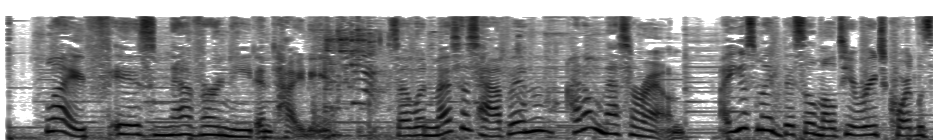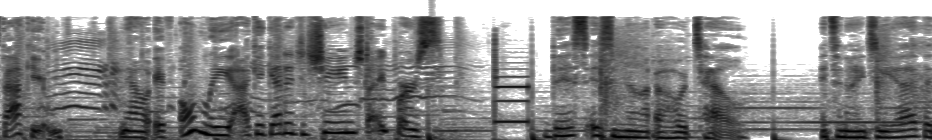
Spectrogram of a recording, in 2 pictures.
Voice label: english american voice over female commercial

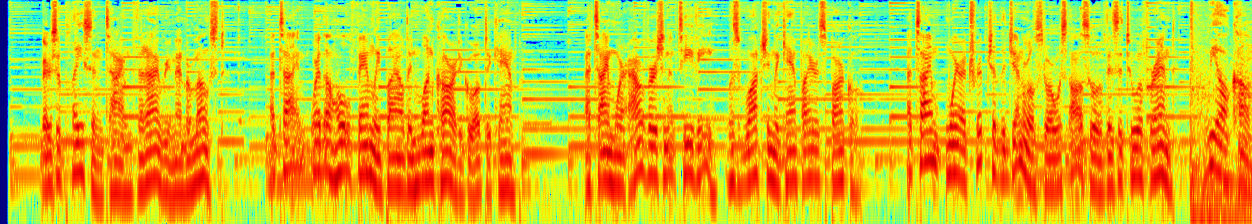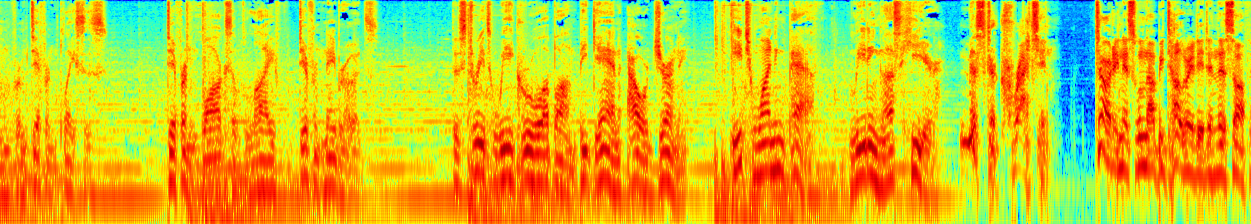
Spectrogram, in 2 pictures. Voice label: english american voice over male commercial

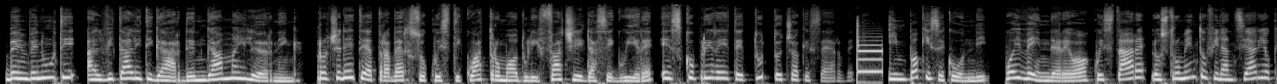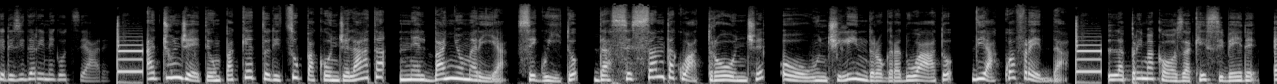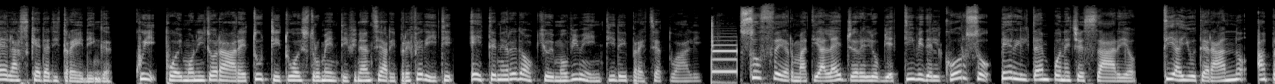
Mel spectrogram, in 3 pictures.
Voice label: italian voice over female elearning

